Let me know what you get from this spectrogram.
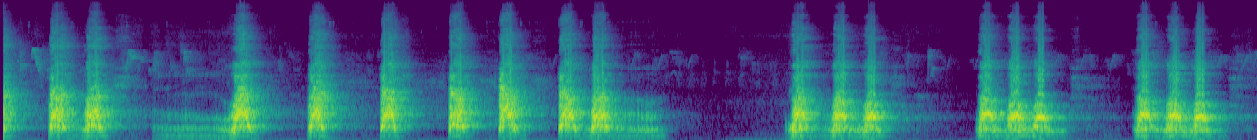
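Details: Pit Bull barking in loud, sharp bursts, mostly grouped in twos and threes with short silent gaps between volleys, energy centred mid-range with bright harsh edges.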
